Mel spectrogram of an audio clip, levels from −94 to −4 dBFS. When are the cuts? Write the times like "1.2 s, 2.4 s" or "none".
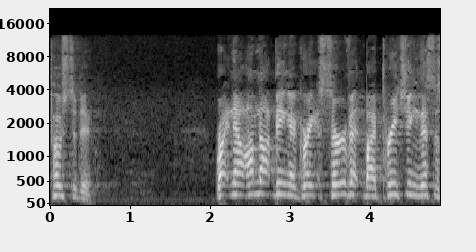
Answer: none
